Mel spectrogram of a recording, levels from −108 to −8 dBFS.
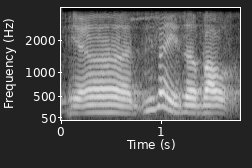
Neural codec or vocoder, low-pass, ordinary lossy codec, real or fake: codec, 16 kHz, 8 kbps, FreqCodec, larger model; 3.6 kHz; none; fake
